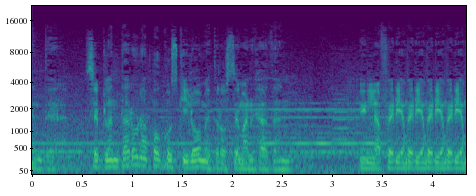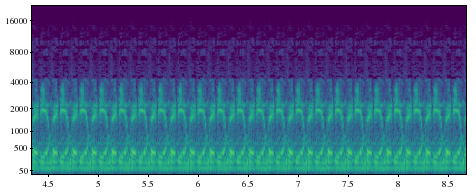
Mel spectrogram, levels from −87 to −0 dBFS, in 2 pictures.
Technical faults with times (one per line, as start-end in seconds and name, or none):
3.75-8.69 broken-record loop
